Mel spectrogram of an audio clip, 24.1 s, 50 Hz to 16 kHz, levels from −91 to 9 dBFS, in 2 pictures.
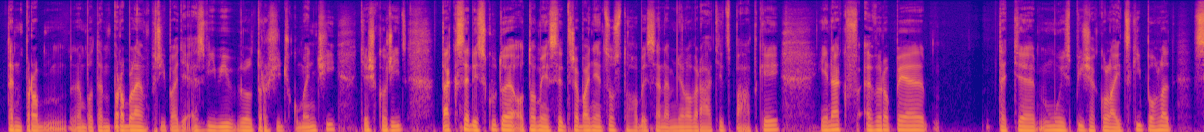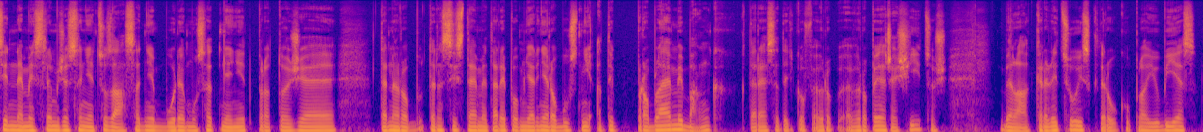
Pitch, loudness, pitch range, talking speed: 105 Hz, -19 LUFS, 100-115 Hz, 180 wpm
